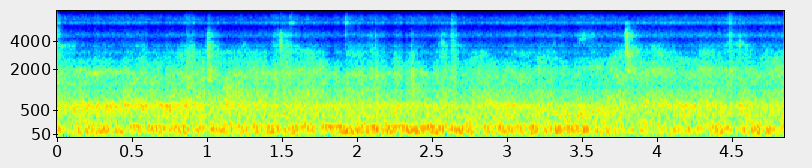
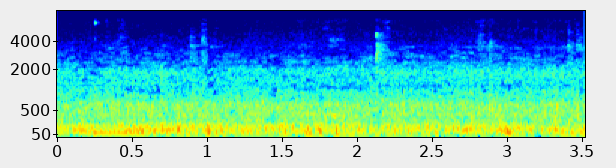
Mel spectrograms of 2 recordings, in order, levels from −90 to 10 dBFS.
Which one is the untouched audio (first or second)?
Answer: second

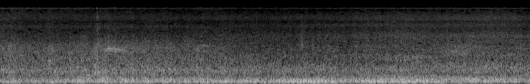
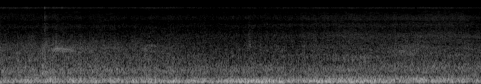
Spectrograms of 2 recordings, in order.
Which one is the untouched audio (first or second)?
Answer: first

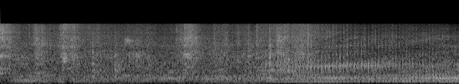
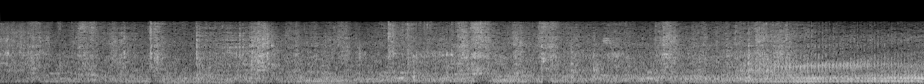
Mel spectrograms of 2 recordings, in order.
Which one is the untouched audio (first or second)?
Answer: second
